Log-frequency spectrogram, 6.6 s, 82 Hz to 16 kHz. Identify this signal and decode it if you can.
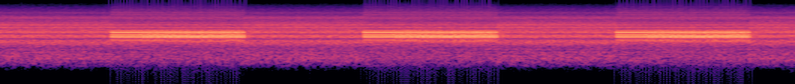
Emergency Alert System (SAME) tones (header bursts), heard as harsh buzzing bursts, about 520.83 baud, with radio hiss.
